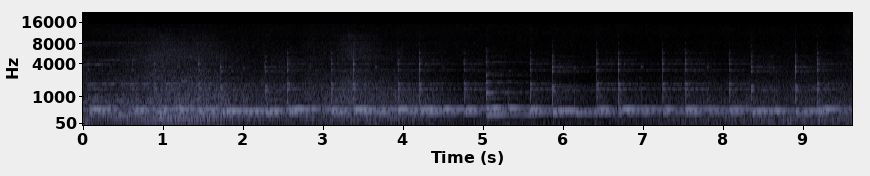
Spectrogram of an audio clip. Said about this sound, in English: Hans Zimmerman his score again during this final moment that brings the movie home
